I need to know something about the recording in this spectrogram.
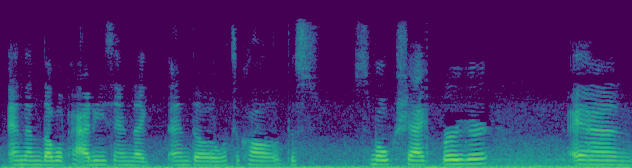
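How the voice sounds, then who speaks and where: A young woman telling a casual, rambling personal story, full of fillers and restarts and laughing as she goes, with a soft, quiet voice. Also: little pitch movement, a little slow. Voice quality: soft low-volume voice. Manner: rambling, lots of "like" and restarts, laughs while talking. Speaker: podcast host. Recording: slightly dull lo-fi recording with faint background noise.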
